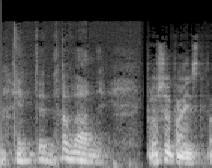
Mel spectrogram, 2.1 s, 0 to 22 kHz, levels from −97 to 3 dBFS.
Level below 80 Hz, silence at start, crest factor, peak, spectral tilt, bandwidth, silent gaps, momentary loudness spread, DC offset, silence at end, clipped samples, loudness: -42 dBFS; 0 s; 14 dB; -2 dBFS; -7 dB/octave; 14 kHz; none; 14 LU; under 0.1%; 0 s; under 0.1%; -17 LUFS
